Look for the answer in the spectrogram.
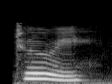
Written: toorie

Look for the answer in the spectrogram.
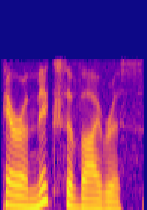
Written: paramyxovirus

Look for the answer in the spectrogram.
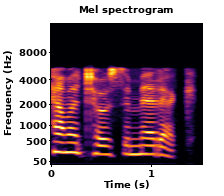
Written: Hamito-Semitic

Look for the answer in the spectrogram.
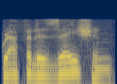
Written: graphitization

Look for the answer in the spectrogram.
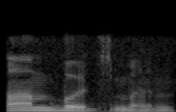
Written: ombudsman

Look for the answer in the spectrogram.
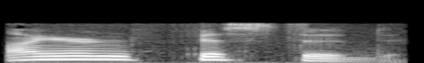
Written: ironfisted

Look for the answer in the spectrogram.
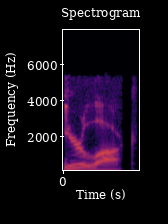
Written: earlock

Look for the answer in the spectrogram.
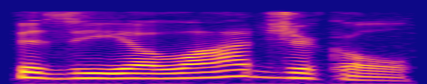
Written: physiological

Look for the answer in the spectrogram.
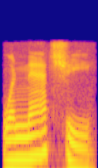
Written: Wenatchee

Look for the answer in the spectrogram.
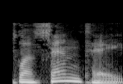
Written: placentate

